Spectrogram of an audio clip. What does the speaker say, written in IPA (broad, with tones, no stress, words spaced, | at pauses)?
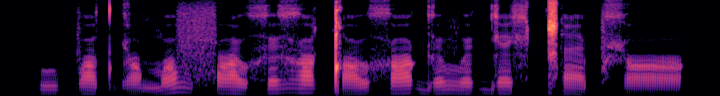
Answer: u˨˩bɒ˨˩d ɡɑ˨˩mɔ˧˥˧v fɑ˨˩o̯xə˧ ɣɒ˧ǃɒ˩˧o̯ xɒ˧˥˧ɡə˧˥˧βə˧˥˧ ɡɛ˧x ǁæ˨˩b xɑ˨˩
